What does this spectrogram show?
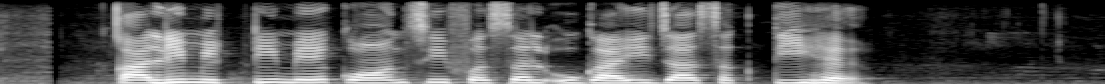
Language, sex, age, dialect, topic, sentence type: Hindi, female, 18-24, Marwari Dhudhari, agriculture, question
